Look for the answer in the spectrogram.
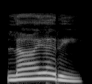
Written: ಲಾಯರು

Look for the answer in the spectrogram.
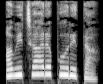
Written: ಅವಿಚಾರಪೂರಿತ

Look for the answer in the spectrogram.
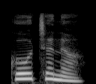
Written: ಖಚನ

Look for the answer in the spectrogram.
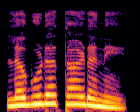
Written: ಲಗುಡತಾಡನೆ

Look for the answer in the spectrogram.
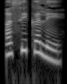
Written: ಅಸಿಗಲ್ಲು

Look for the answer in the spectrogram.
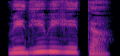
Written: ವಿಧಿವಿಹಿತ

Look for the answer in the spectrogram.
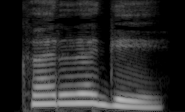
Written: ಕಾರೆರಕೆ

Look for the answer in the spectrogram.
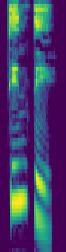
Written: ಧಂಧೆ

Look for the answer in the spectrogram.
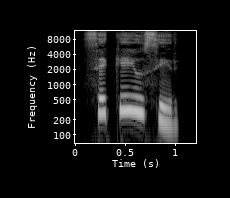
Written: ಸೆಕೆಯುಸಿರ್

